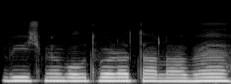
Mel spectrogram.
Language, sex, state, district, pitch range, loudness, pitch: Hindi, male, Jharkhand, Deoghar, 160-165 Hz, -13 LUFS, 165 Hz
